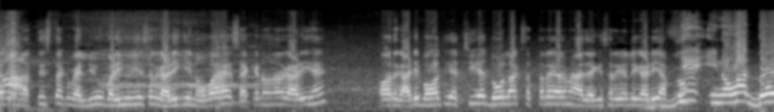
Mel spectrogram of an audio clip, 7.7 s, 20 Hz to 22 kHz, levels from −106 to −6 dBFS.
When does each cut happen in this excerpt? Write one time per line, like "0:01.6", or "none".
none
